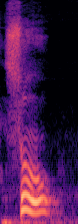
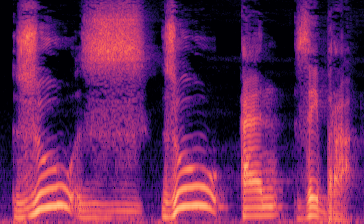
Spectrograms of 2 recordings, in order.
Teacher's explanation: in Malayalam we don't have an equivalent in z, and that is why we mispronounce the word zoo as su and zebra as zebra, whereas it should be, the correct pronunciation is zoo and zebra.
